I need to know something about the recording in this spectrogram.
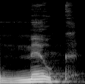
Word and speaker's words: milk: Um exemplo que eu gosto de usar bastante é o do milk, que muitos falam milk. Quando falam milk, estão pronunciando aquele I do primeiro conjunto, mas o correto, se você olhar na fonética, vai estar com esse I, simbolizando que é milk.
